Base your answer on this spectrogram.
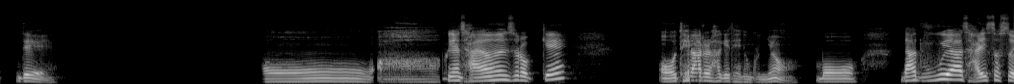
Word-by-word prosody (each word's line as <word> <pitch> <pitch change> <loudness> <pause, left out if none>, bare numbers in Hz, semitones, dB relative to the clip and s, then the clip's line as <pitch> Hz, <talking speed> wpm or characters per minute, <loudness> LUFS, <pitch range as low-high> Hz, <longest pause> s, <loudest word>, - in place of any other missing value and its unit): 네. 140 -9 -3 2.0
어. 135 0 -3
아 125 0 -9
그냥 185 0 +3
자연스럽게 205 - +3 0.9
어 140 +1 +1
대화를 185 -2 +2
하게 150 -1 -2
되는군요. 120 -4 -6 0.2
뭐 135 -1 -2 0.4
"나 180 +2 +4
누구야. 215 +6 +5
잘 165 - +1
있었어?" 185 +1 0
150 Hz, 170 characters per minute, -24 LUFS, 135-185 Hz, 2.0 s, 누구야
